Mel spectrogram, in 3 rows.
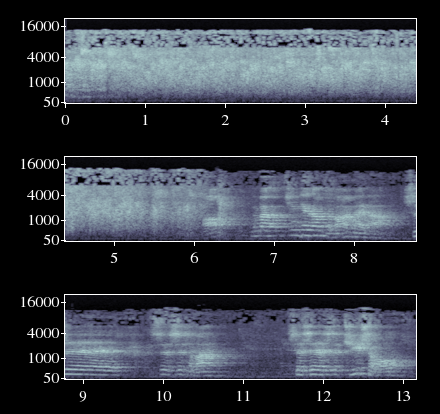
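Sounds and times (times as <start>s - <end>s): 
audience applause: 0.0s - 6.3s
speech: 6.8s - 10.8s, 11.6s - 13.1s.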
